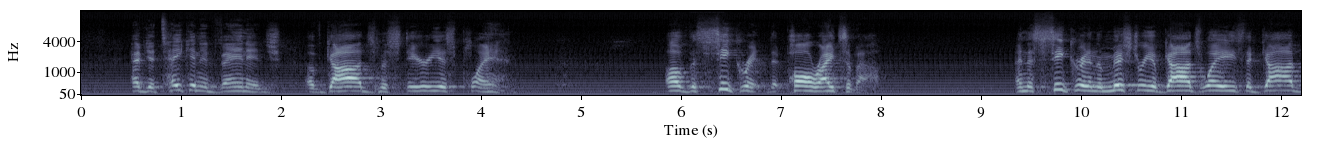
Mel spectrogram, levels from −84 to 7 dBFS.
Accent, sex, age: American, male, 40-59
